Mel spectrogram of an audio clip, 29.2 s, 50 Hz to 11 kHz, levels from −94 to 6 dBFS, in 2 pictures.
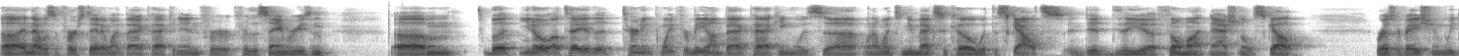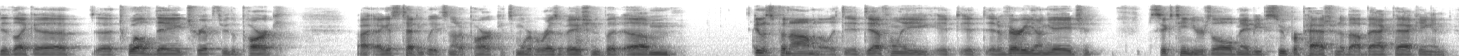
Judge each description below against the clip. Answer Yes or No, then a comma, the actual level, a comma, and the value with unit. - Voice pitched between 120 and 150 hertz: No, very low, 90 Hz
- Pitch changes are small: Yes, narrow, 2.1 semitones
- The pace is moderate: Yes, average, 195 wpm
